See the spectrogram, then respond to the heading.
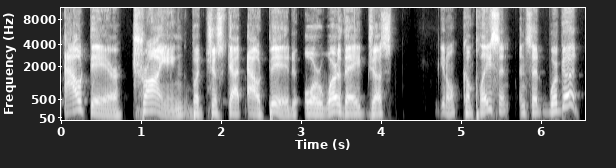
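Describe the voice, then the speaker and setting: A man with a lively, swooping voice co-hosts a casual sports podcast. He asks his guest teasing, playful questions, and the sound is dry and close. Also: medium pitch, a little slow, no echo. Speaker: podcast co-host.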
